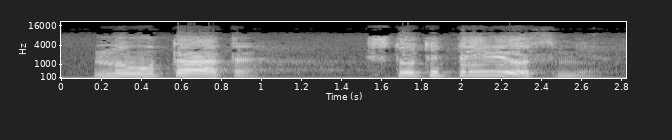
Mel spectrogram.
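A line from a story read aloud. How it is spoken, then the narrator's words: Cheerful child's question. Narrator (Russian): весело спросил любимец семьи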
